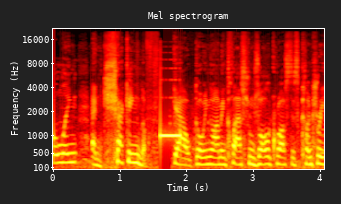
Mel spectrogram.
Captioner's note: beep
